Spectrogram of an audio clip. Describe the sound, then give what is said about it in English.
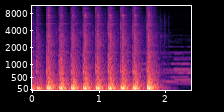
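Loud, insistent knocking on the door of a house on Flower Street on Saturday, July 8, 1922, about nine heavy thuds in a fast, even rhythm, then an abrupt stop with a faint ringing tail. No voices. “She flinched when she heard the loud knocking.”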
